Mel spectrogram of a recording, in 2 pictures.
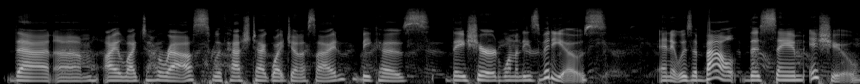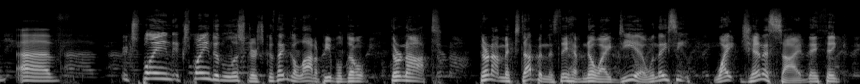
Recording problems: echo of what is said; faint; throughout; 440 ms later, 25 dB below the speech

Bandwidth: 14.5 kHz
